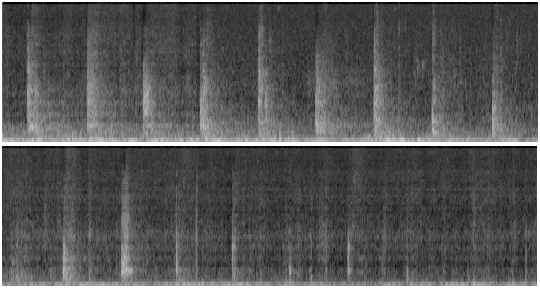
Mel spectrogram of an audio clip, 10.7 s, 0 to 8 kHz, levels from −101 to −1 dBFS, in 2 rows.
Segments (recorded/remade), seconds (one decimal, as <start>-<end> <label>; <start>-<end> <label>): 0.0-2.0 remade; 2.0-5.4 recorded; 5.4-10.7 remade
